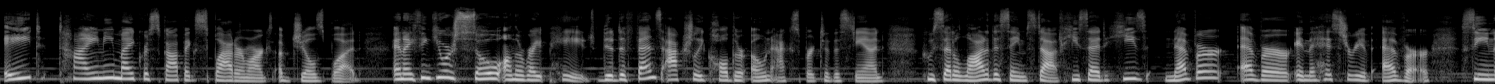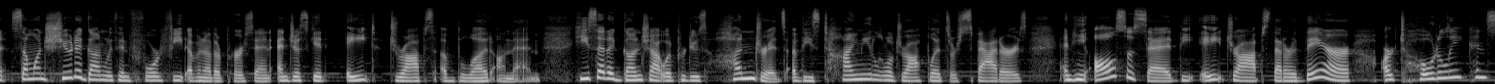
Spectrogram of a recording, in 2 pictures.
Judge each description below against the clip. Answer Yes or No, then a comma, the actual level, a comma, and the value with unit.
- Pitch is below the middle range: No, high, 200 Hz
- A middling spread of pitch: No, wide, 6.1 semitones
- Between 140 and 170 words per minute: No, average, 185 wpm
